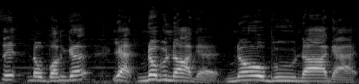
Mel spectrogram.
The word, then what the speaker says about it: Nobunaga: But don't say it fast. Don't say any Japanese names fast. Just pronounce it by every 2 letters, usually 2 or 3 letters at a time.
